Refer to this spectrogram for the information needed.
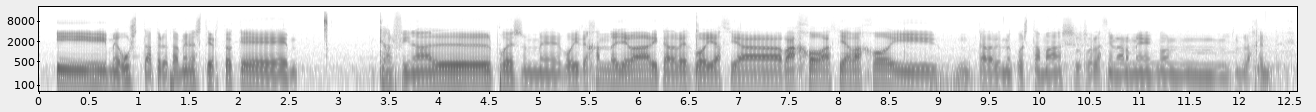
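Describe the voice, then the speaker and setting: Speaking at a fairly slow pace, a man uses a medium pitch with monotone, flat intonation. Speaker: podcast co-host. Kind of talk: casual chat. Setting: on location at a cinema complex.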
